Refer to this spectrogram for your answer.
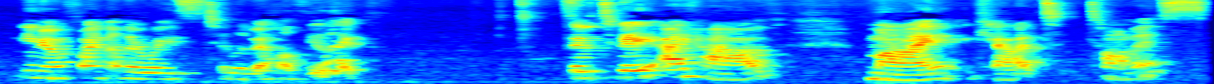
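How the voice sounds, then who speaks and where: Loud and bright, a woman's sharp tone moves at a moderate pace. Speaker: yoga instructor. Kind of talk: live online yoga class intro. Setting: livestream on social media from home. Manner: projects voice loudly; casual, chatty with fillers.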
